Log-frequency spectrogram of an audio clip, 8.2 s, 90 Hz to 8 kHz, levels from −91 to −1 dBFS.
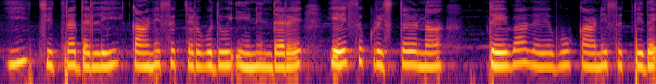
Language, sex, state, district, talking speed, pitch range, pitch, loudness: Kannada, female, Karnataka, Mysore, 50 wpm, 240-260 Hz, 250 Hz, -18 LUFS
